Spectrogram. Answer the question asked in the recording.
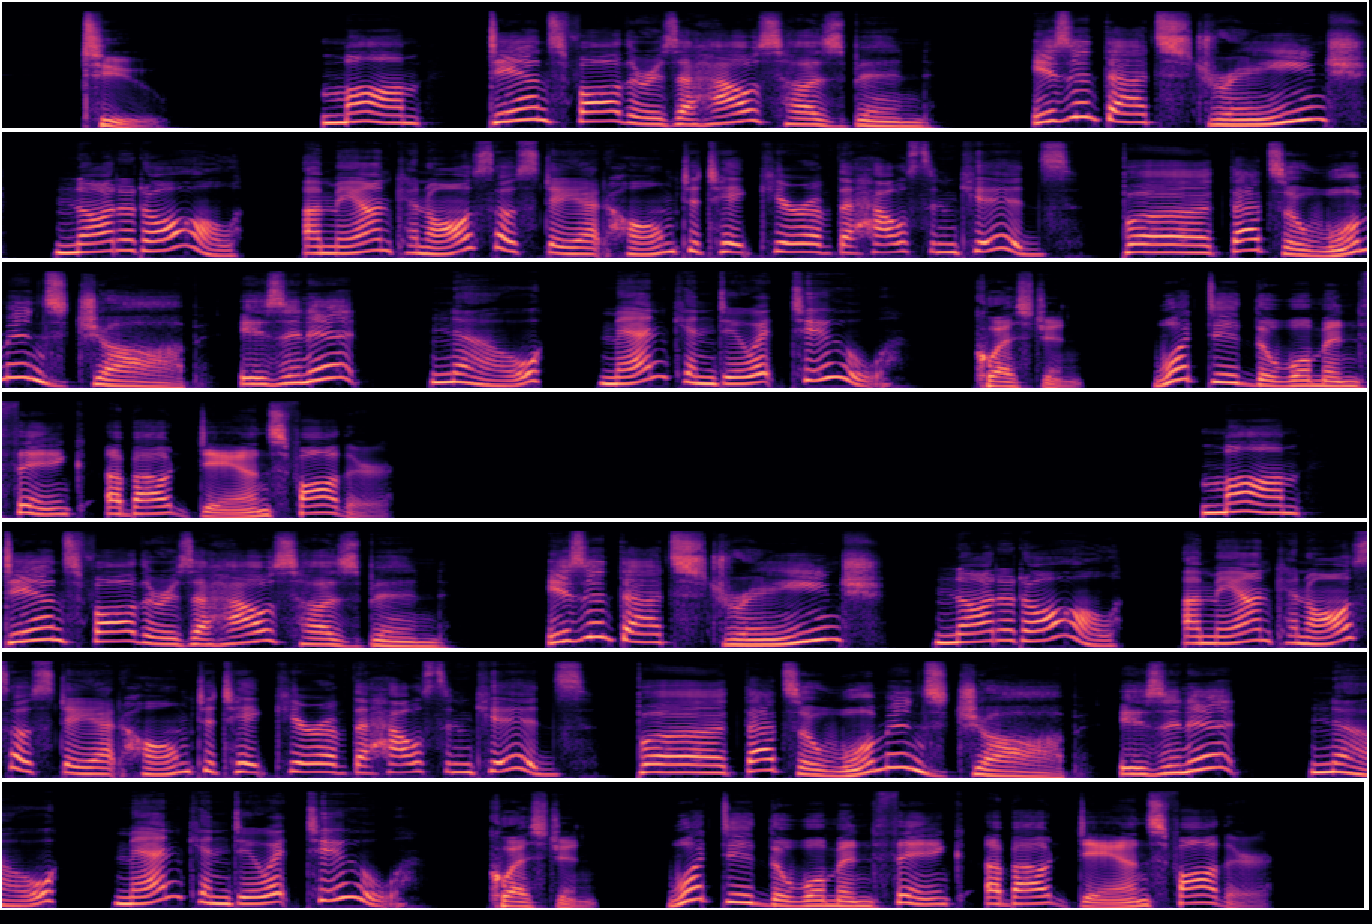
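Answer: It's not strange; men can take care of the house and kids too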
